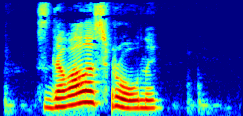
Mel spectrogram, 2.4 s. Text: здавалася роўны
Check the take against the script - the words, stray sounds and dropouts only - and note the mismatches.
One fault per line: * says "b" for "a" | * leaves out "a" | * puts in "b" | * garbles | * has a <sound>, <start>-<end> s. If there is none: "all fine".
all fine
